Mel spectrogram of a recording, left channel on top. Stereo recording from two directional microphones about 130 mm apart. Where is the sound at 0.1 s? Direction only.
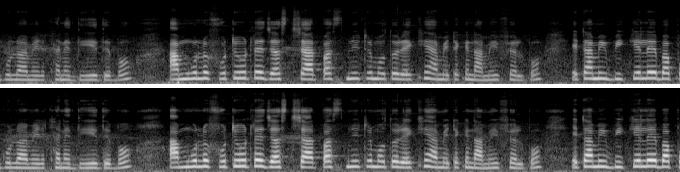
15° right (ahead or behind).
